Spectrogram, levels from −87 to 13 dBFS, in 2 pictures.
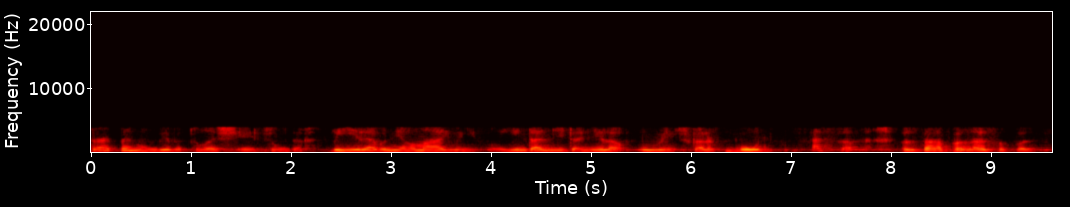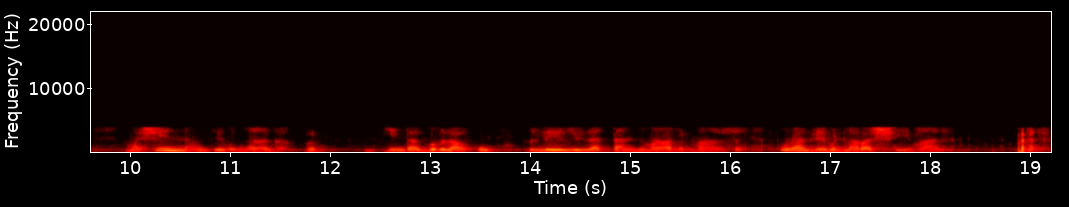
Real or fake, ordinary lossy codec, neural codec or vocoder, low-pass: fake; AAC, 16 kbps; codec, 24 kHz, 0.9 kbps, WavTokenizer, small release; 7.2 kHz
